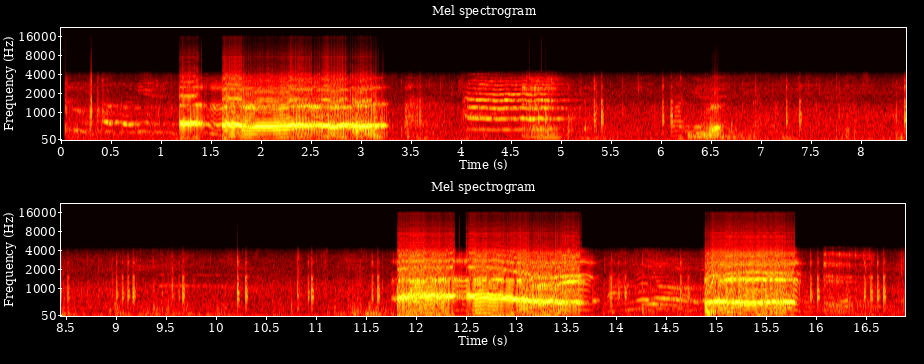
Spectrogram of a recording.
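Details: Several loud, long, drawn-out belches outdoors on the street with street noise between them; repeated burping.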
